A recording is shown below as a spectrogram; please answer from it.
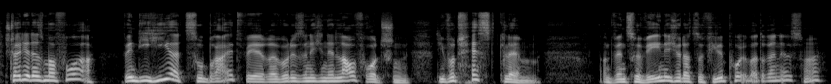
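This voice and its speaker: A man's voice: a little high, very animated, moderate pace, darkish tone, no echo, clean studio sound, pitched above the performer's own voice. A man voicing a cocky teenage apprentice boy who lectures boastfully about his work.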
